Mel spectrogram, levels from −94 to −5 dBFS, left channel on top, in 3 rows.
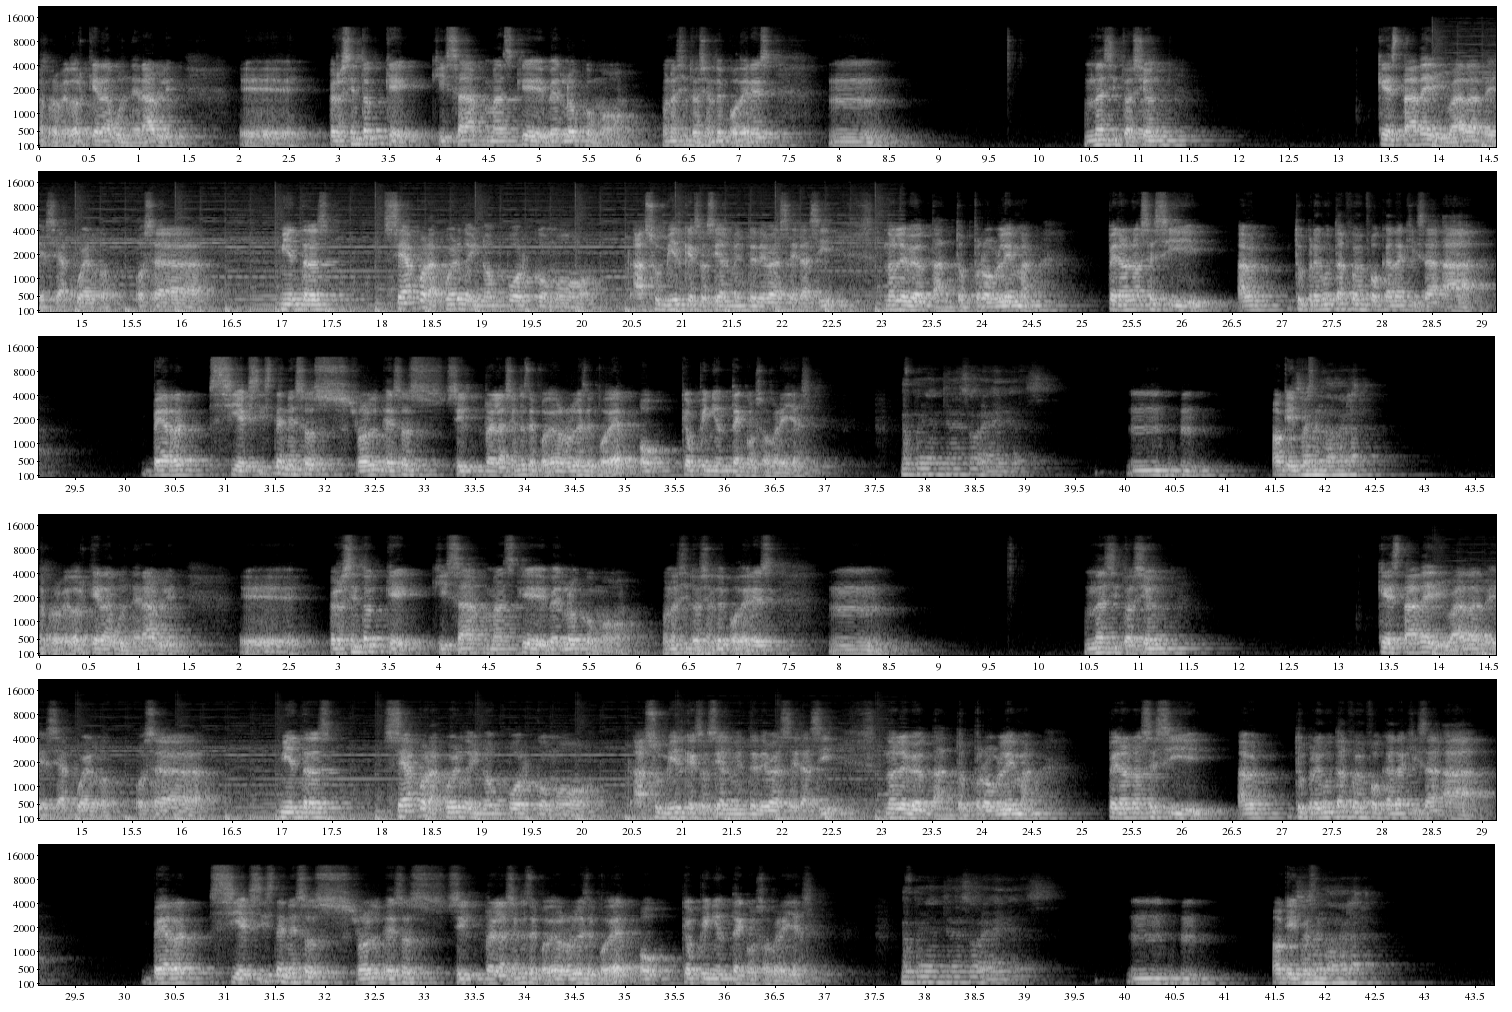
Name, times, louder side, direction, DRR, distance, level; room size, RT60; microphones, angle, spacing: voice 1, 0.0-1.7 2.0-2.6 2.9-3.7 4.0-5.9 6.2-8.4 10.5-11.3 13.4-16.2 17.0-17.5 18.0-20.1 20.5-24.7 25.3-26.2 26.6-26.8 27.1-28.9 30.2-35.3 35.6-36.8 40.0-40.7 41.5-42.0, equal, 40° left, 1 dB, 5.4 m, -28 dB
sound 1, 13.9-23.2, left 1 dB, 65° left, 1.6 m, -38 dB
voice 2, 37.8-39.2 41.7-42.3, equal, 20° left, 2 dB, 1.7 m, -34 dB
21.0 x 9.8 x 6.5 m, 0.81 s
head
